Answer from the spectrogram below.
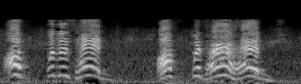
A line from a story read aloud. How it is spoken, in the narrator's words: the Queen never left off quarreling with the other players and shouting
